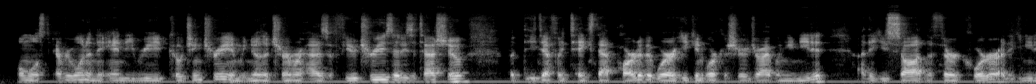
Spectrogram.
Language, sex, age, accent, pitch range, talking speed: English, male, 30-49, American, 95-125 Hz, 300 wpm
